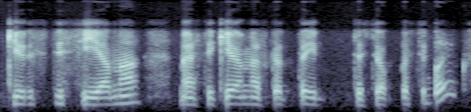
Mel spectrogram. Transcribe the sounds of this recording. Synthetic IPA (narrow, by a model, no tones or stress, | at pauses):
kʲɪɾʲsʲt̪ʲɪsʲiɛnɐːmʲɛst̪ʲɪkʲeːjoːmʲeːskɐt̪t̪ɐɪt̪ʲiɛsʲoːk̚pɐsʲɪbɐɪks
